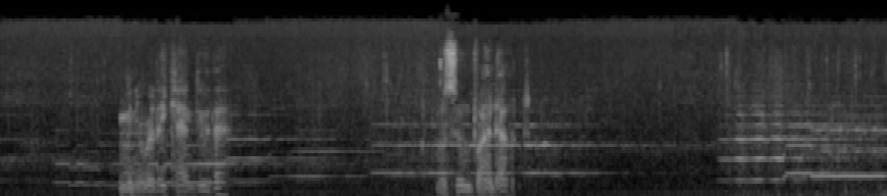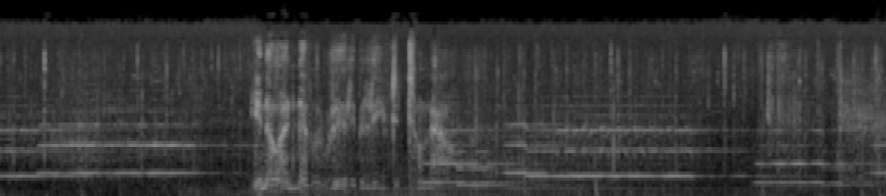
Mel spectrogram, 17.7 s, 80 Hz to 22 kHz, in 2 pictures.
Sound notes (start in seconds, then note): 5.0 eerie music; 5.0 horses clomping; 12.9 eerie music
